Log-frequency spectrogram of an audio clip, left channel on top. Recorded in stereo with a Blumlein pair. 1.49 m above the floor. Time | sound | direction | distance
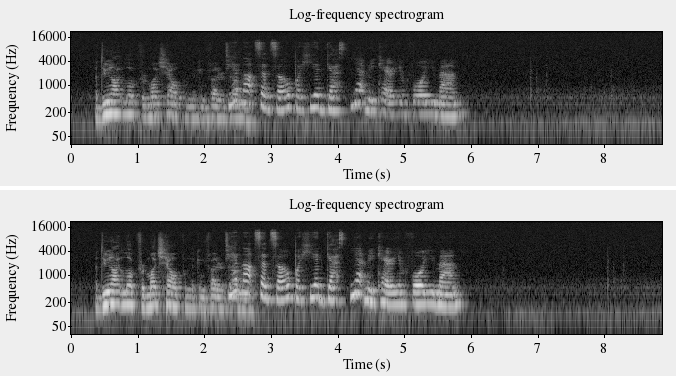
0.4 | a man speaking | 5° left | 0.6 m
2.3 | a woman speaking | 25° right | 1.2 m
4.2 | a woman speaking | 50° right | 2.5 m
